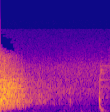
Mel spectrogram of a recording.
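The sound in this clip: Gunshot in a radio drama, a single loud blast whose roar fades over about half a second, followed by two faint, brief knocks, with no voices.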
